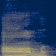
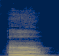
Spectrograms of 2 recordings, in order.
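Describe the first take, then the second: First: The vowel is an open 'ah' sound. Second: The vowel is a nasal 'uh' sound. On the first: The speaker calls it wrong. "is not am" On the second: The speaker calls it right. "but it's um"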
